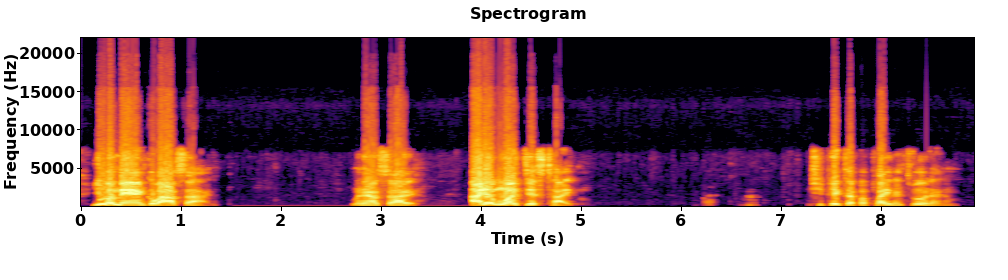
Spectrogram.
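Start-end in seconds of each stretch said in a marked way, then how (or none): 0.1-1.4 loud, sharp order, imitating the wife; angry demand. Wife sends husband out at night, loud angry order. 3.9-5.0 loud, higher, indignant retort in the wife's voice; angry complaint. Retold or imitated. Wife rejects the food he brought, loud and indignant.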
